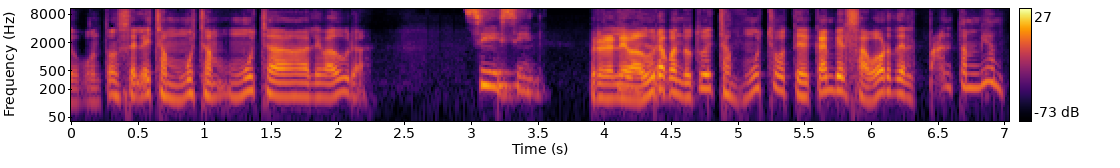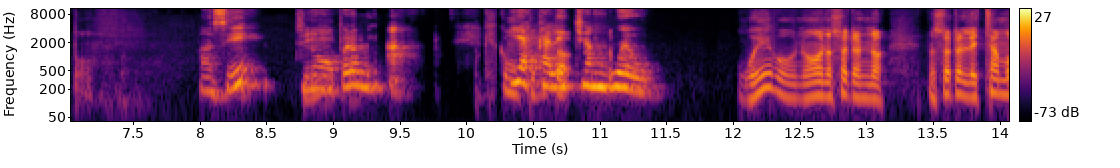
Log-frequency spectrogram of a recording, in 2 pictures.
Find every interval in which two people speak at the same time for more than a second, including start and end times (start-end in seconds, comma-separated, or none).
none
